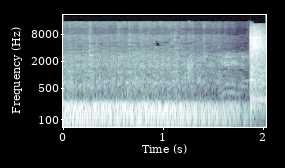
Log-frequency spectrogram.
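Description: The engine of a 1969 Torino 380 running at a steady idle with the hood open: a deep, even rumble with no revving. Music with a hard beat cuts in near the end.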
